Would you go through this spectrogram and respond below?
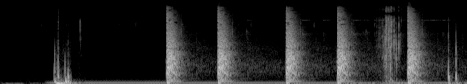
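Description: Gunshots striking metal in a Unity first-person shooter, five sharp evenly spaced bangs with metallic ring, preceded by a quick double shot, loud against a low steady hum.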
